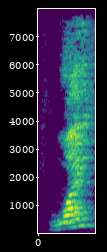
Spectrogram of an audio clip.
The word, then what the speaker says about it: guay: y no nos pronuncia agua y guay es un solo golpe de voz es una sílaba por lo tanto guay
